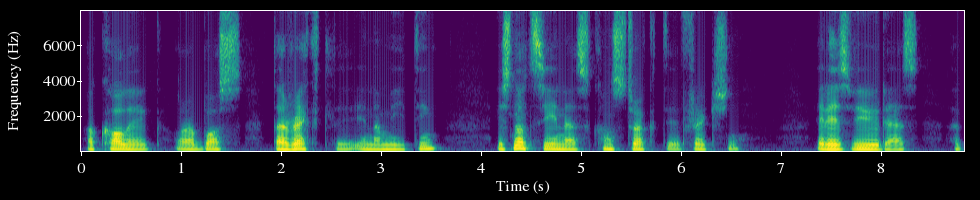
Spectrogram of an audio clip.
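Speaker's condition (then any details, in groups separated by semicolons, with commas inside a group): No condition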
